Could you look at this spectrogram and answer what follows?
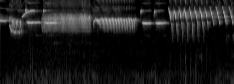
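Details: Song of a local canary kept to get other birds singing: long buzzy and whistled held notes with short breaks, ending in a quick run of rising chips.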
